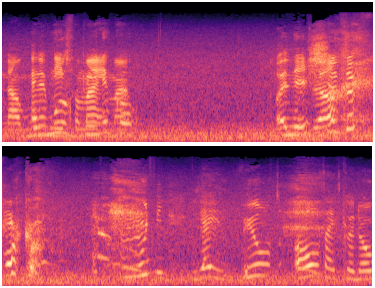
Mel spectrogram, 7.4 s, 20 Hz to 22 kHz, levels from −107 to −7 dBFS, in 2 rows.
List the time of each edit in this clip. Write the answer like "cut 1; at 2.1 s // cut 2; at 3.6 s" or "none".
none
